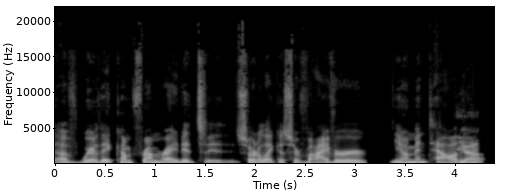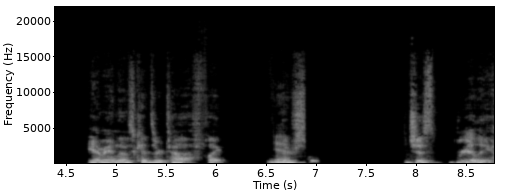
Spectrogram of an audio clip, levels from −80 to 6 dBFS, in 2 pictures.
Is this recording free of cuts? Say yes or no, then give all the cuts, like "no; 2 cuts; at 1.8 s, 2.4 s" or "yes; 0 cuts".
yes; 0 cuts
